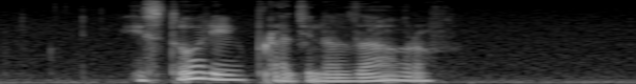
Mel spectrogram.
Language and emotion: Russian, sad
